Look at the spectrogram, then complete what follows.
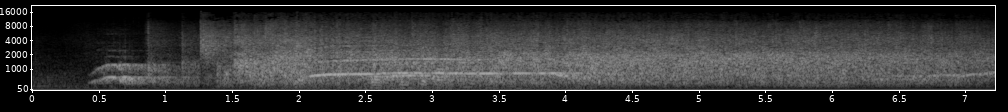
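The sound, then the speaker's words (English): A burst of applause breaks out from a crowd in a mission control room after the Electron rocket's main engine cutoff and stage separation, loud and sustained, with scattered cheers and whoops rising over dense clapping that carries on for several seconds. “As you just saw and probably heard from the applause, we have had main engine cutoffs.”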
